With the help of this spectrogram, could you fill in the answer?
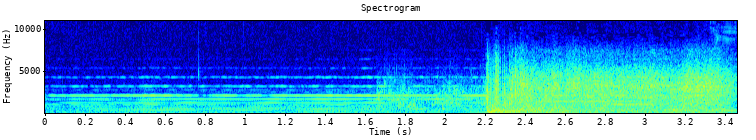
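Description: A low rumbling drone builds, then a single loud dynamite explosion bursts in and roars on as a sustained, noisy blast before cutting off abruptly. No one speaks.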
